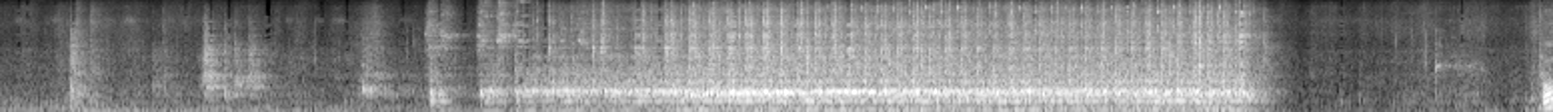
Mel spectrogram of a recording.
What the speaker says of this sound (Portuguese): agora vou esticando e passando essa costura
